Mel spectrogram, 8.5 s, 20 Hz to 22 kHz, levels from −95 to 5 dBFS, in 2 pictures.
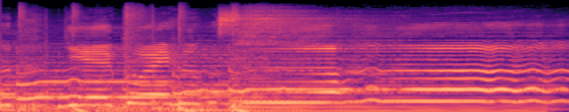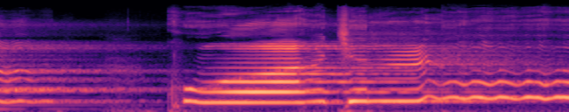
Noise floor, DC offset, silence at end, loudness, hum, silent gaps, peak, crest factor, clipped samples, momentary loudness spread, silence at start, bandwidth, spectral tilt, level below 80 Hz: -42 dBFS; under 0.1%; 0 s; -13 LUFS; none; none; 0 dBFS; 14 dB; under 0.1%; 10 LU; 0 s; 19 kHz; -4.5 dB/octave; -30 dBFS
